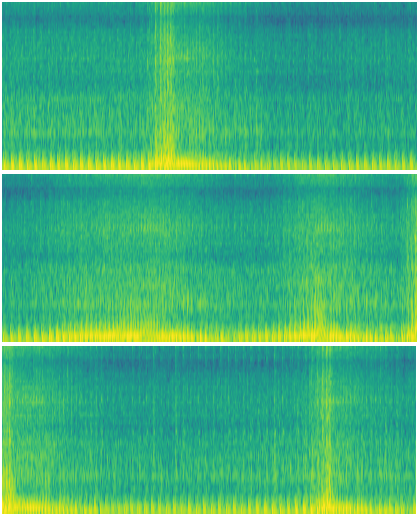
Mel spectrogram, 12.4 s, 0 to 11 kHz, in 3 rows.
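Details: 2005 Honda CRF150F, a former no-start that then ran high without idling (a carb issue), after valve adjustment and carburetor tune-up: even single-cylinder thumping at a steady idle with a few sharp throttle blips that rise and settle cleanly, running properly.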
